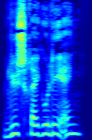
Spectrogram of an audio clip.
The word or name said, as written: lysregulering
